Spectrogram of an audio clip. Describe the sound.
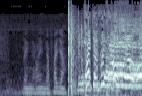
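A single sharp shotgun blast cracks out midway at a trap shooting competition, preceded by a voice and followed at once by loud, excited shouting and crowd noise.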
